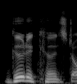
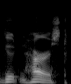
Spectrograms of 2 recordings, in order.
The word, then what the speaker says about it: Gutekunst: He reported, among other things, that in group text messages with teammates, Aaron Rodgers has mocked general manager Brian Gutekunst, or as Brett Favre called him on Favre's podcast this week, Gutenhurst, which is butchering it even more than you ever have.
